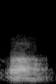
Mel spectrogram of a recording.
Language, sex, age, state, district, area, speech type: Bengali, male, 60+, West Bengal, Purulia, rural, conversation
